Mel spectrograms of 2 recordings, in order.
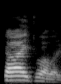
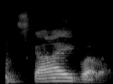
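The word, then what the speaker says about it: Sky-Dweller: good ones uh the sky dweller white dial guy dweller thank you i never pronounced anything right sky dweller thank you tim so i'll tell you my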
